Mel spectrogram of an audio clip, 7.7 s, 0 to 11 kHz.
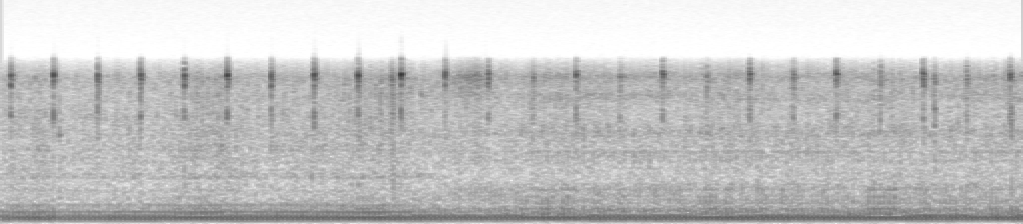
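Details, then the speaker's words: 2005 Dodge Neon coming to a stop after 55 mph: horrible low heavy thrum at idle, seeming to surge, with a light tick about four per second; noise loud when turning right or accelerating, quiet when cruising; cause not yet found. "You can hear the horrendous noise. The best way to hear it. Okay. Let me hear it. That's the horrible thrumming noise at idle."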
